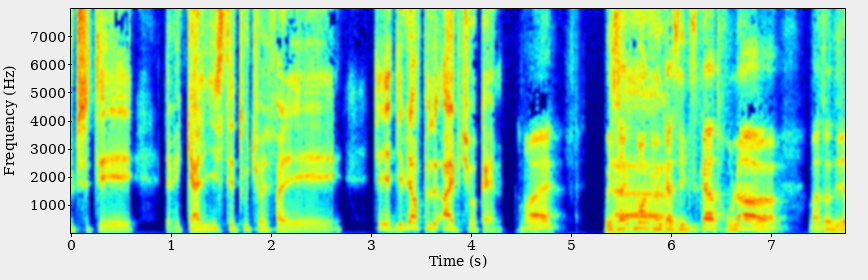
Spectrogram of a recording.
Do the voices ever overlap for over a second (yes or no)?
no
